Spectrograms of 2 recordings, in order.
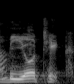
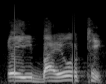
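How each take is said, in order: First: The word begins without an 'ay' vowel sound. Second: The word begins with an 'ay' vowel sound. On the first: The speaker calls it wrong. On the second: The speaker calls it right. "just like abiotic"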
